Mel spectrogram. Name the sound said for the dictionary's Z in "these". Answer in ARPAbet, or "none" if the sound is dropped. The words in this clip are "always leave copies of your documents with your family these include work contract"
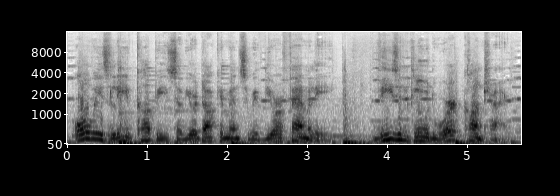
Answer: Z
